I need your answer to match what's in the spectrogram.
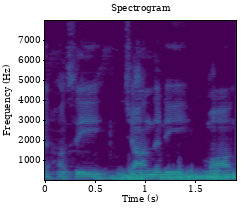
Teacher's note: इसके बाद है अनुनासिक, इसका चिन्ह शिरोरेखा के ऊपर चंद्र बिंदु के रूप में किया जाता है। इसका उच्चारण करते समय हवा नाक और मुख से समान दबाव के साथ बाहर निकलती है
